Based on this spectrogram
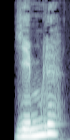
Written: hjemle

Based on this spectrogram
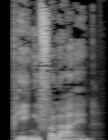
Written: pengeforlegen

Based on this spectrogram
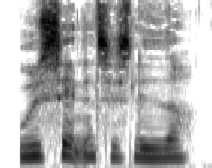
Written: udsendelsesleder

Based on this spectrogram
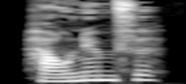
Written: havnymfe

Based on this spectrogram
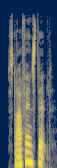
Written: straffeanstalt

